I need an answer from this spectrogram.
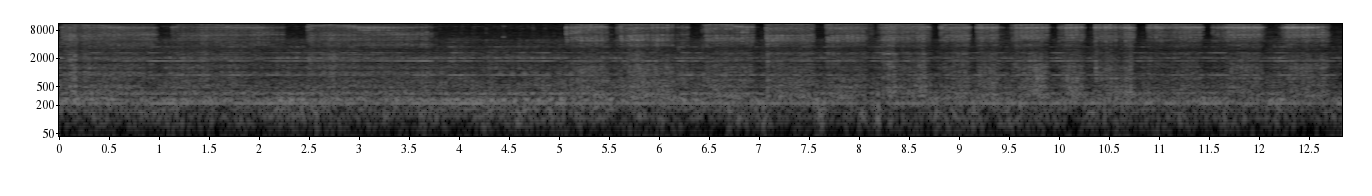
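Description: Wood lathe turning a spindle while a cutting tool on the tool rest shaves the spinning wood, a continuous scraping hiss with shavings flying. About five seconds in the cutting turns into short, even strokes, about two a second.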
